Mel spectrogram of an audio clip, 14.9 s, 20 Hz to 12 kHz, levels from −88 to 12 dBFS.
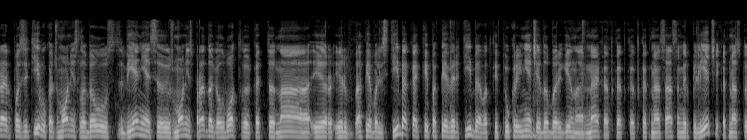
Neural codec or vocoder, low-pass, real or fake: none; 7.2 kHz; real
